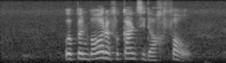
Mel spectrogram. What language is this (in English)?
Afrikaans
